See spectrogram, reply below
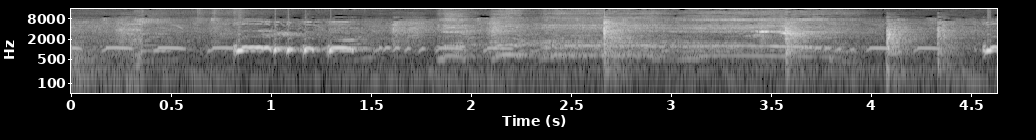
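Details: Perkutut, the zebra dove, singing in ngepat rhythm to provoke others: one strong burst of quick, bubbling coos stands out, while softer dove phrases answer behind amid scattered knocks and clicks.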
